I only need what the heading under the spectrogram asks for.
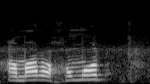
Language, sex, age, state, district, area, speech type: Assamese, male, 60+, Assam, Goalpara, urban, spontaneous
